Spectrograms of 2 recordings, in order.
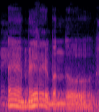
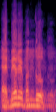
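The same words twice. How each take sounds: First: It is said in a warm, loving tone. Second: It is said in a cold, plain tone.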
